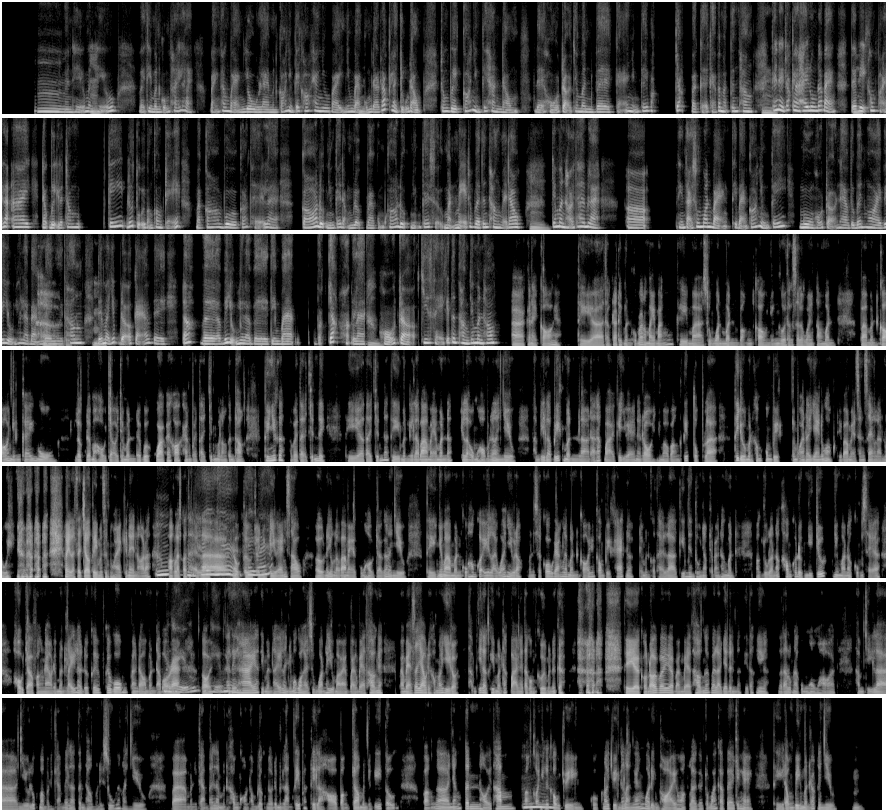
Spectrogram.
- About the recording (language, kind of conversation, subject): Vietnamese, advice, Làm thế nào để lấy lại động lực sau khi dự án trước thất bại?
- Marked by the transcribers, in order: tapping; laugh; laugh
